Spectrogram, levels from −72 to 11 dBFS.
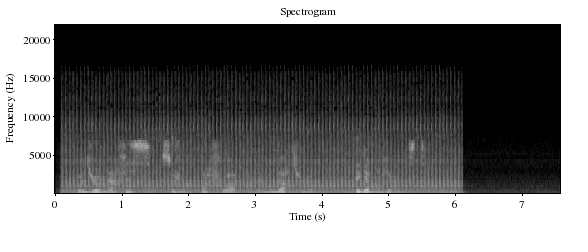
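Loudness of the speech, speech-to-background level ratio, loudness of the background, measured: -23.5 LUFS, 3.0 dB, -26.5 LUFS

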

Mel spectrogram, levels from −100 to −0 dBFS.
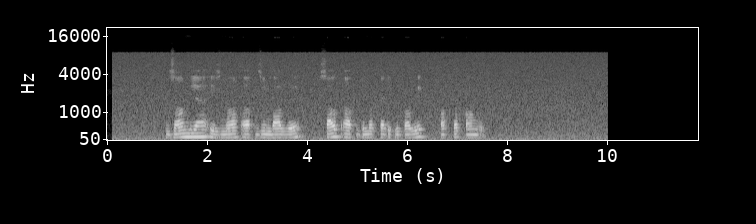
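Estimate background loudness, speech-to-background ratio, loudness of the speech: -42.0 LUFS, 17.5 dB, -24.5 LUFS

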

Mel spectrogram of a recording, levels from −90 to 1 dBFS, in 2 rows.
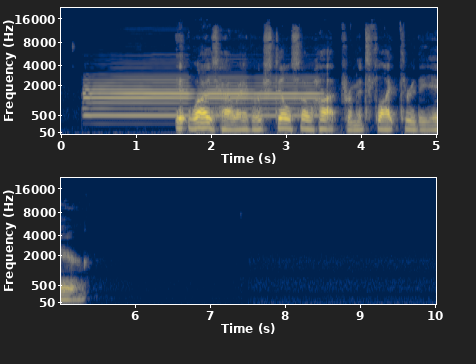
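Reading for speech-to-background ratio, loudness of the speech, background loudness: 8.0 dB, -22.5 LUFS, -30.5 LUFS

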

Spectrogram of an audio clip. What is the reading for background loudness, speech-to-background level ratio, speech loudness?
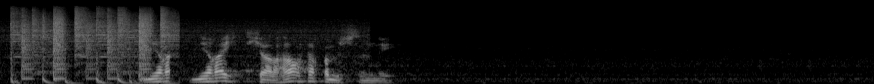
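-29.5 LUFS, -3.0 dB, -32.5 LUFS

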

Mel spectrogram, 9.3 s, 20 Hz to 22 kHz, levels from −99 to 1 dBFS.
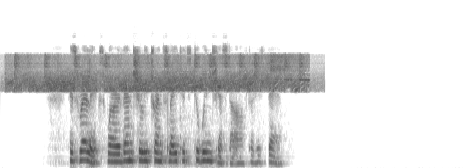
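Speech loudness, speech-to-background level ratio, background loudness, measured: -35.5 LUFS, -3.5 dB, -32.0 LUFS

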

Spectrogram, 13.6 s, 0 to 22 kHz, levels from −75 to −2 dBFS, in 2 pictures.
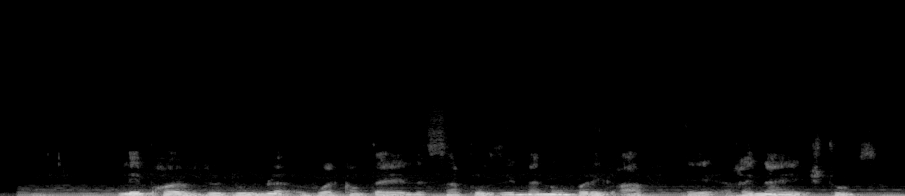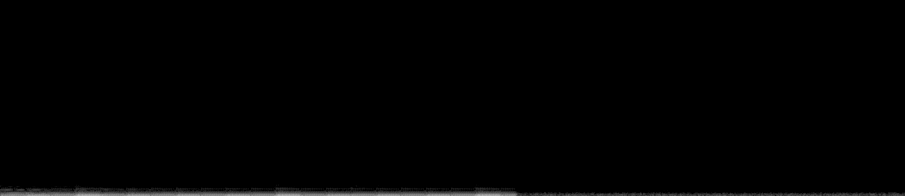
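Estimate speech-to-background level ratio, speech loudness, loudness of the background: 13.5 dB, -21.5 LUFS, -35.0 LUFS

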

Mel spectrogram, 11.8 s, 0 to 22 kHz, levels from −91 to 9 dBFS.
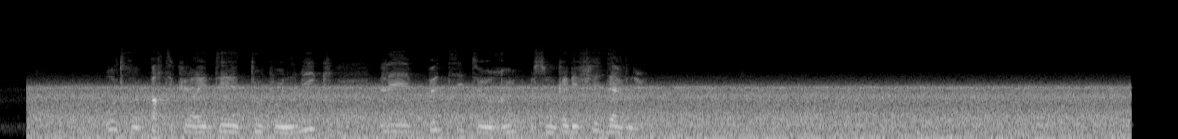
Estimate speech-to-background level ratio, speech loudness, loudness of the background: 2.5 dB, -22.5 LUFS, -25.0 LUFS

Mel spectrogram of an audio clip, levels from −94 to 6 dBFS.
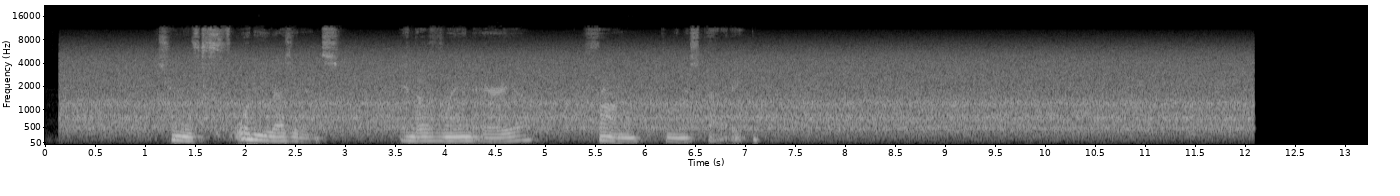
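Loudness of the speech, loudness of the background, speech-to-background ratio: -28.0 LUFS, -30.0 LUFS, 2.0 dB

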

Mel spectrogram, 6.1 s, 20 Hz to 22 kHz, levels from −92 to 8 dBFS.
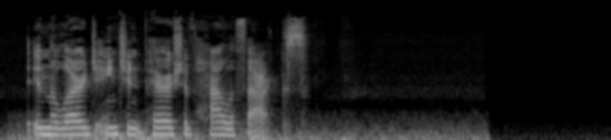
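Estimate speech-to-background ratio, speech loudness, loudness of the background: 17.5 dB, -31.0 LUFS, -48.5 LUFS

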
